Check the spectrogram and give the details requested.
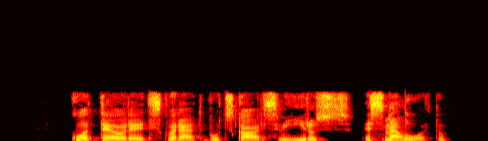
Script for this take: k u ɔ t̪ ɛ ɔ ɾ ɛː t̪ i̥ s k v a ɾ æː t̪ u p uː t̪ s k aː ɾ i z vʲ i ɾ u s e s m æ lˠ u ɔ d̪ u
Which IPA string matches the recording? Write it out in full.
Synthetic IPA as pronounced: k u ɔ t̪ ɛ ɔ ɾ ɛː t̪ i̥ s k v a ɾ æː t̪ u b uː t̪ s k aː ɾ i s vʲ iː ɾ u s e s m æ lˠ u ɔ t̪ u

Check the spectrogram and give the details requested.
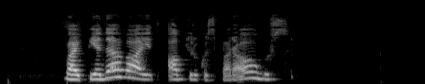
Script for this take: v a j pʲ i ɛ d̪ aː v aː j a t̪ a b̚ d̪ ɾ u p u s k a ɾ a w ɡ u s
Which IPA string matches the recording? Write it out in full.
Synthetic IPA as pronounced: v a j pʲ i ɛ d̪ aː v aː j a t̪ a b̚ d̪ ɾ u k u s p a ɾ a w ɡ u s

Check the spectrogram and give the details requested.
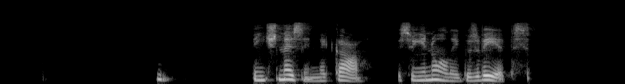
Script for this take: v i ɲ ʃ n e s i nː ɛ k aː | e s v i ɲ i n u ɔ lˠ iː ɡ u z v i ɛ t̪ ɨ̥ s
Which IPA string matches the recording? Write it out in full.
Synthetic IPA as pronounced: v i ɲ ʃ n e z i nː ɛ k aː | e s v i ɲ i n u ɔ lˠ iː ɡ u z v i ɛ t̪ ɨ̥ s

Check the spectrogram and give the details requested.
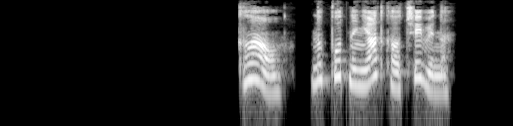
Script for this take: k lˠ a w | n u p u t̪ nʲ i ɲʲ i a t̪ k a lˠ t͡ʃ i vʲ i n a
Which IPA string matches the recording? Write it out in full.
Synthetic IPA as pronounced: k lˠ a w | n u p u t̪ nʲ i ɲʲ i a t̪ k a lˠ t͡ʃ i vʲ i n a

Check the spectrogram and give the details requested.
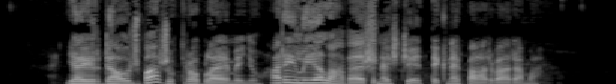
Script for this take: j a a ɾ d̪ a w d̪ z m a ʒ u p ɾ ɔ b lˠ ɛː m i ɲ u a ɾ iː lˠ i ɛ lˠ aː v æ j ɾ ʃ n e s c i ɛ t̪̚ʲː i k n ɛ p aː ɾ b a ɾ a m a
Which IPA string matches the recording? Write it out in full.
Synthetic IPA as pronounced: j a i ɾ d̪ a w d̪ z m a ʒ u p ɾ ɔ b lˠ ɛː m i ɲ u a ɾ iː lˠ i ɛ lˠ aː v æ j ɾ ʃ n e ʃ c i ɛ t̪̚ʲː i k n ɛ p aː ɾ v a ɾ a m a

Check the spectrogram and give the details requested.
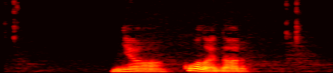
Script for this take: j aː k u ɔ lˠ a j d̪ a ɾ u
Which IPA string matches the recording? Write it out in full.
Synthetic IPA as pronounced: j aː k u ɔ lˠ a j d̪ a ɾ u

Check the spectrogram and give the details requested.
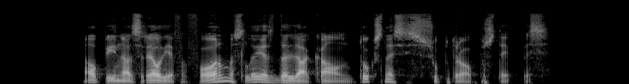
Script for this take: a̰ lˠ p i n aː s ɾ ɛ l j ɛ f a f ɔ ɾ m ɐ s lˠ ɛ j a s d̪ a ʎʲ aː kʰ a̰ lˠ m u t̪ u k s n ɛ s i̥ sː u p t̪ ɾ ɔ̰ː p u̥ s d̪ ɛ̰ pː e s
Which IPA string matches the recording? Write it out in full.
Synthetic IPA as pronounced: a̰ lˠ p iː n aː s ɾ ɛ l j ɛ f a f ɔ ɾ m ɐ s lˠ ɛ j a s d̪ a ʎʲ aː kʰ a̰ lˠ n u t̪ u k s n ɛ s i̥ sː u p t̪ ɾ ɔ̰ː p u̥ s t̪ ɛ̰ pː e s

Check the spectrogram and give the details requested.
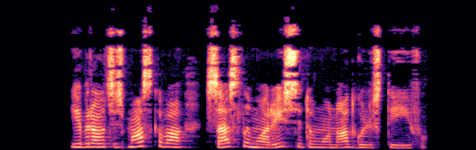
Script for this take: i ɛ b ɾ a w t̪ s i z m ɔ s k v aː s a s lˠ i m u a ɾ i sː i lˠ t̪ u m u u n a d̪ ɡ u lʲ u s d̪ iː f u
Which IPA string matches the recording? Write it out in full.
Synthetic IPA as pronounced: i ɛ b ɾ a w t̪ s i s m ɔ s k v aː s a s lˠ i m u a ɾ i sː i t̪ u m u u n a d̪ ɡ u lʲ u s t̪ iː f u

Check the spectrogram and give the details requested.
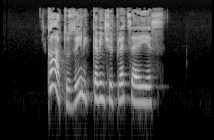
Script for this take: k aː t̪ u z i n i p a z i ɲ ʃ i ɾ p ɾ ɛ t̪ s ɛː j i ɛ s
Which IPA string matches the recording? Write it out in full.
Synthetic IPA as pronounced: k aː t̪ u z i n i k a v i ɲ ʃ i ɾ p ɾ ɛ t̪ s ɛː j i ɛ s

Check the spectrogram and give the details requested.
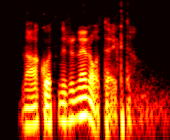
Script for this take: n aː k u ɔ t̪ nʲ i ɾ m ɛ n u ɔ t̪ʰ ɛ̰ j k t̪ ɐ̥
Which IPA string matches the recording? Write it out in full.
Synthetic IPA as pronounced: n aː k u ɔ t̪ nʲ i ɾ n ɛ n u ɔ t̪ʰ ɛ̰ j k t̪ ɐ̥

